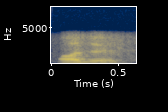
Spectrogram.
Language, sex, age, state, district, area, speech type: Nepali, male, 18-30, West Bengal, Darjeeling, rural, conversation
